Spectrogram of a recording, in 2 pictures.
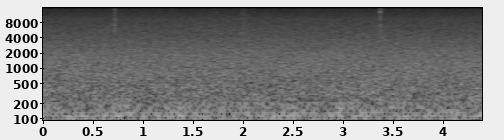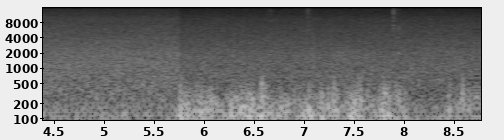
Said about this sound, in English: Some windy gusts out there making the trees sway a little bit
